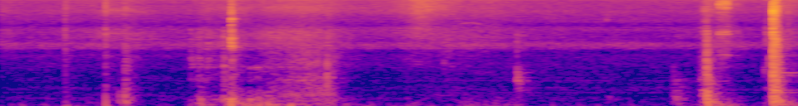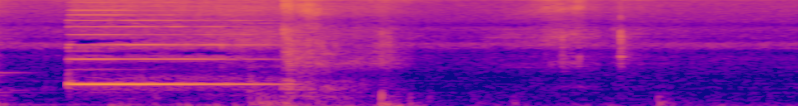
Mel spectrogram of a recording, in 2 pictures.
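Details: Vehicle with a programmed key that won't start. A few scattered clicks and handling, then one clear, steady electronic beep about a second long. A no-start warning whose cause is unknown.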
